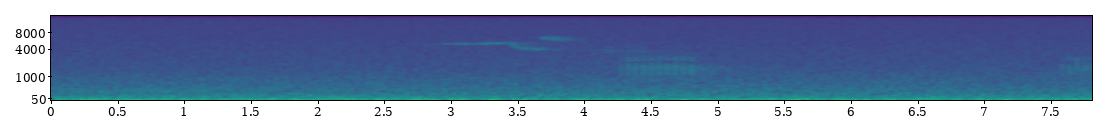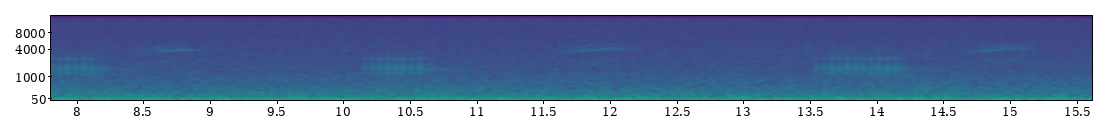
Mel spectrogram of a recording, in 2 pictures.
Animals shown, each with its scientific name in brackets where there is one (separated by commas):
Downy Woodpecker (Dryobates pubescens), Black-throated Green Warbler (Setophaga virens), Hermit Thrush (Catharus guttatus)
